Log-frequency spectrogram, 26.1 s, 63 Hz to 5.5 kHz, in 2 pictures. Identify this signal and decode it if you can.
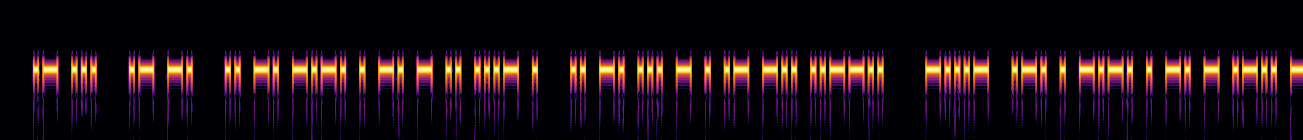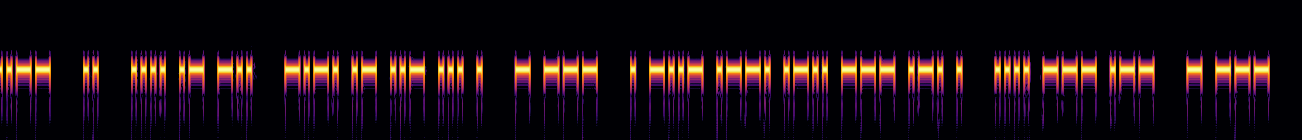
Morse code, heard as a keyed tone, about 25 wpm, 600 Hz. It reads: AS AN INCENTIVE INSTEAD? <BT> RECENTLY I HAD CAUSE TO EXPLORE HOW TO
